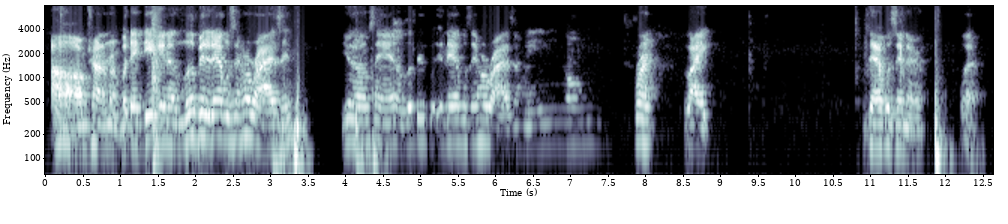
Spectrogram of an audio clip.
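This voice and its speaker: A man's voice: on the high side, steady tone, normal speed, long pauses, bright, forceful tone, a little hiss or hum. An American man hosting a podcast, talking casually and opinionatedly in a slangy, profane, ranting manner. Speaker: podcast host. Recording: echoey untreated room.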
